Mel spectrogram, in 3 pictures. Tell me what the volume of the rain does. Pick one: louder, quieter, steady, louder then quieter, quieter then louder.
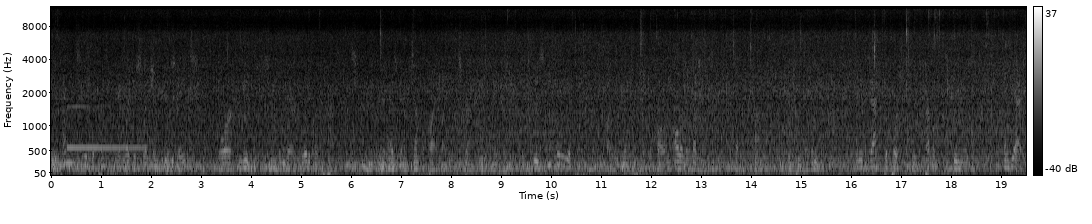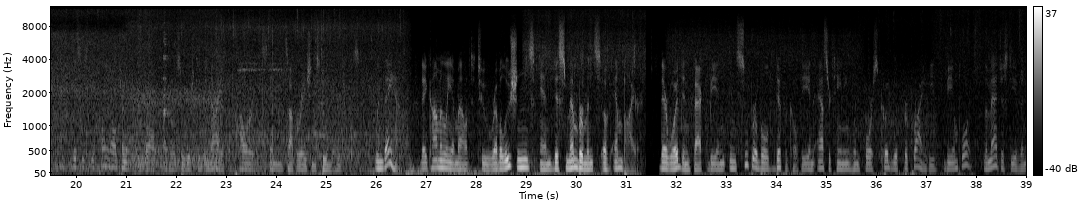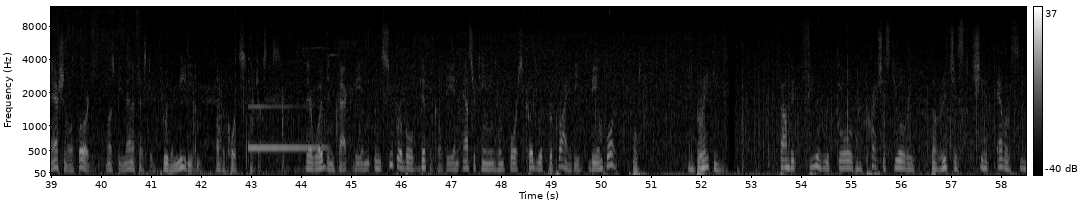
quieter.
